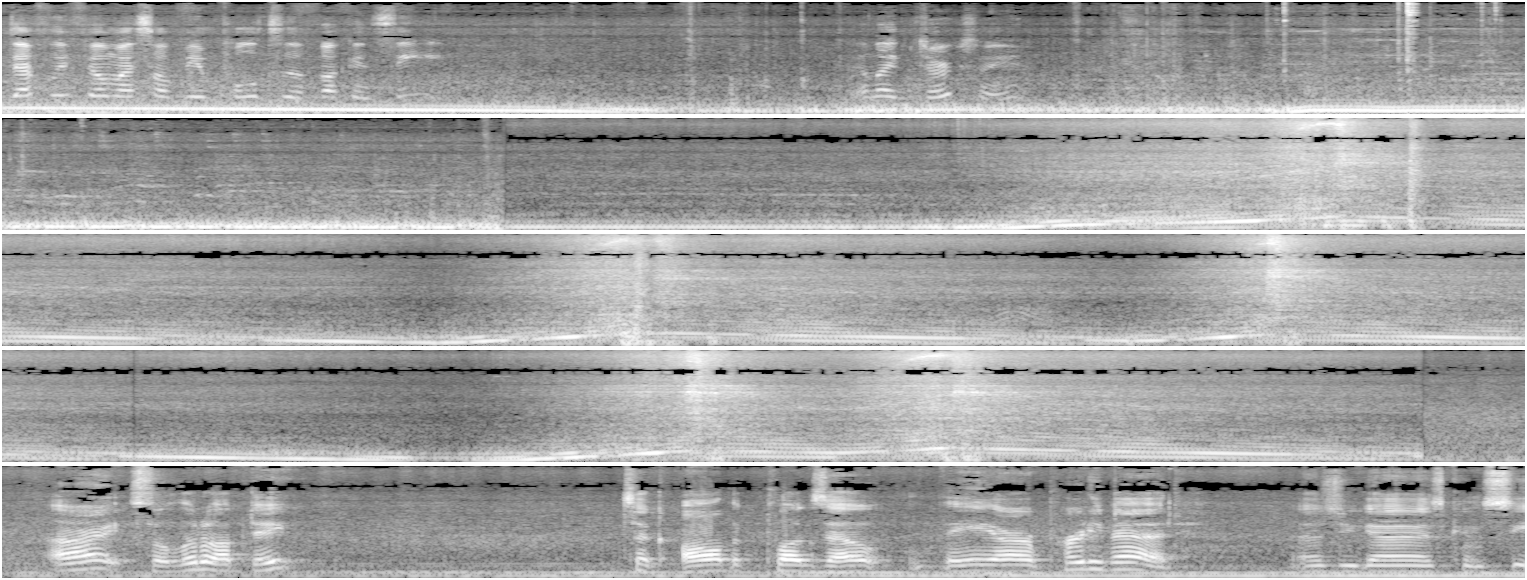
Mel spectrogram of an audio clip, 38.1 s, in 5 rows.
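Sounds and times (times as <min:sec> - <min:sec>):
car engine idling: 0:00.0 - 0:38.0
engine revving with sharp bursts: 0:12.1 - 0:30.0.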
